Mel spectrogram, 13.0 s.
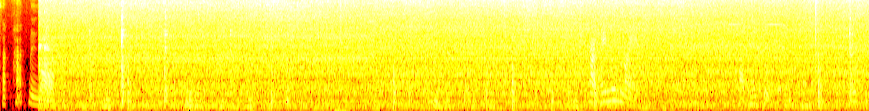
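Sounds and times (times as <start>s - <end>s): onion sizzling in hot oil: 0.6s - 13.0s
wooden spatula scraping pot: 0.6s - 13.0s.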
